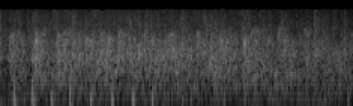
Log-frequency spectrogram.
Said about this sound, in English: On behalf of the audience, I'd like to thank you for a very interesting and fascinating talk. So if we could give our speaker a round of applause. Thank you.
